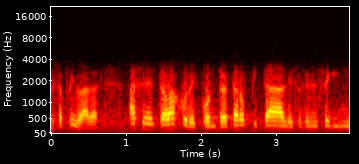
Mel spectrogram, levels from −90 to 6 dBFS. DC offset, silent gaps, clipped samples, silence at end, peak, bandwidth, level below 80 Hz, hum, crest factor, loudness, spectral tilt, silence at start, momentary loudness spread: under 0.1%; none; under 0.1%; 0 s; -12 dBFS; 3.9 kHz; -76 dBFS; 50 Hz at -65 dBFS; 16 dB; -27 LUFS; -7 dB/octave; 0 s; 12 LU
